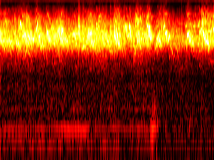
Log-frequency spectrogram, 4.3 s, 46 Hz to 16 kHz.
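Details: Singing male House sparrow, 17 November 2009: rapid, crowded chirps run without a break, dipping slightly in loudness near the end, over a faint low hum.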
